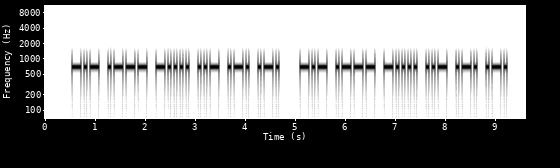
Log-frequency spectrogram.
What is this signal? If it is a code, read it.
Morse code, heard as a keyed tone, about 20 wpm, 700 Hz. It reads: KJ6URR KJ6URR
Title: USA Call Signs Repeated 2x 20wpm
